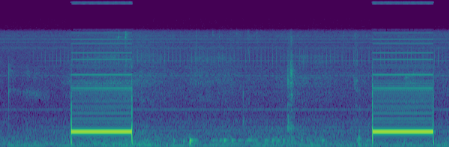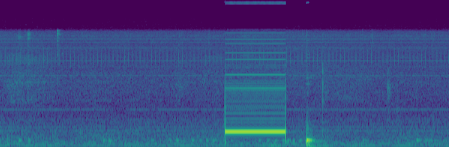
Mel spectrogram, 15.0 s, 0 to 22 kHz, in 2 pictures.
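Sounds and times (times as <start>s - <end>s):
telephone line buzzing tones on a call to a police station: 1.2s - 2.3s, 6.2s - 7.3s, 11.2s - 12.3s.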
